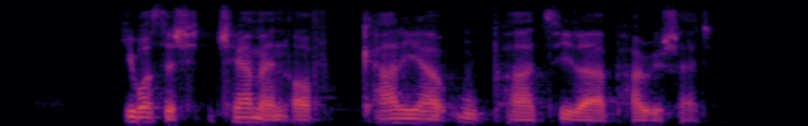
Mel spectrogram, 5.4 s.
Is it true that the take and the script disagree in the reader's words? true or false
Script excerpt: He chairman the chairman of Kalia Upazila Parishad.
true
